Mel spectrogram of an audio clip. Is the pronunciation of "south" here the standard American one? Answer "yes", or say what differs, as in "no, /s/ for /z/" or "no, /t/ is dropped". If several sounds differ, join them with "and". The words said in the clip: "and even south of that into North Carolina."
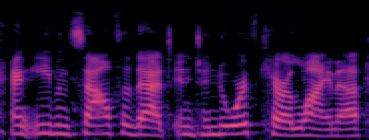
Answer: yes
